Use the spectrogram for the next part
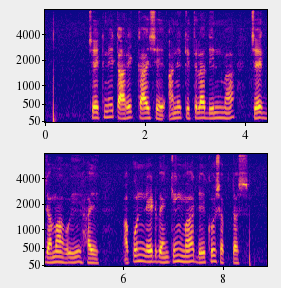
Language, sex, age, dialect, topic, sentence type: Marathi, male, 36-40, Northern Konkan, banking, statement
